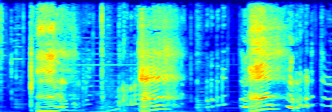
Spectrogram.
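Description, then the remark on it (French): Three loud pig oinks and grunts in quick succession, each a short nasal squealing burst separated by brief pauses, with no other sounds around them. “C'est un petit cochon ventriloque.”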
